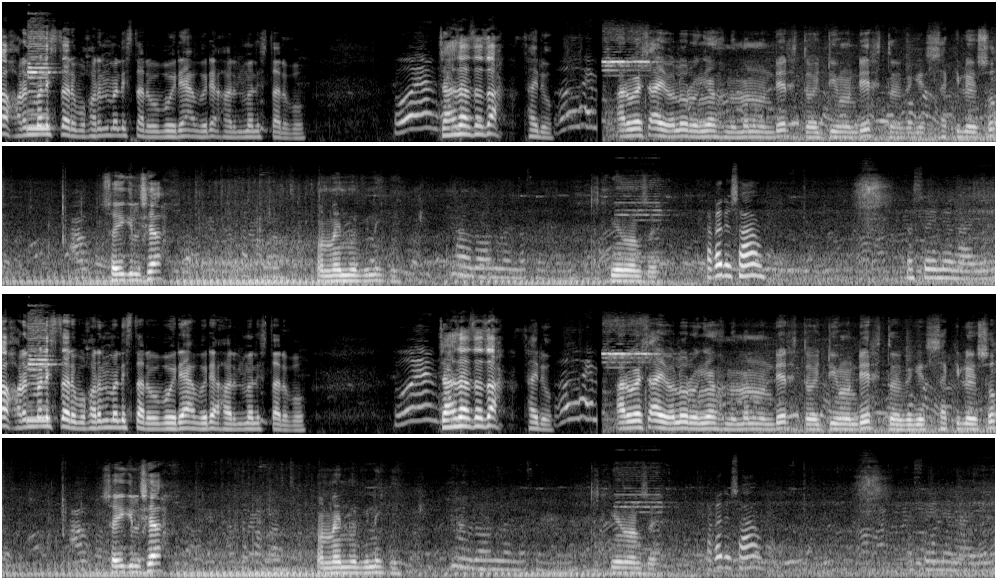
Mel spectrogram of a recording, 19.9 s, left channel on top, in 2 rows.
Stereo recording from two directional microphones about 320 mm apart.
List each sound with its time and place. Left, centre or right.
0.0 s speech: centre
4.0 s a sound: centre
4.4 s speech: centre
9.4 s speech: centre
13.1 s speech: centre
16.0 s speech: centre
17.1 s speech: left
